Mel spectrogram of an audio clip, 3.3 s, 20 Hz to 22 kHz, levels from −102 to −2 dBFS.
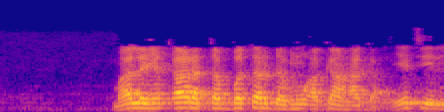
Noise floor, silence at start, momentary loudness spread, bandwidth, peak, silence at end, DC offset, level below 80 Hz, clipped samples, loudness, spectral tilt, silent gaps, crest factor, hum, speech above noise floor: -63 dBFS; 0.85 s; 11 LU; 5.4 kHz; -2 dBFS; 0 s; under 0.1%; -54 dBFS; under 0.1%; -20 LUFS; -8.5 dB/octave; none; 18 dB; none; 44 dB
